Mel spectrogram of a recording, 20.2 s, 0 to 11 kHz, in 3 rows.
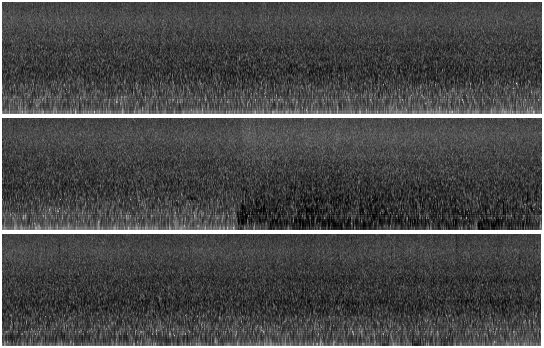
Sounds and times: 6.8s Heavy rain 20.2s
9.7s Thunderstorms 20.2s

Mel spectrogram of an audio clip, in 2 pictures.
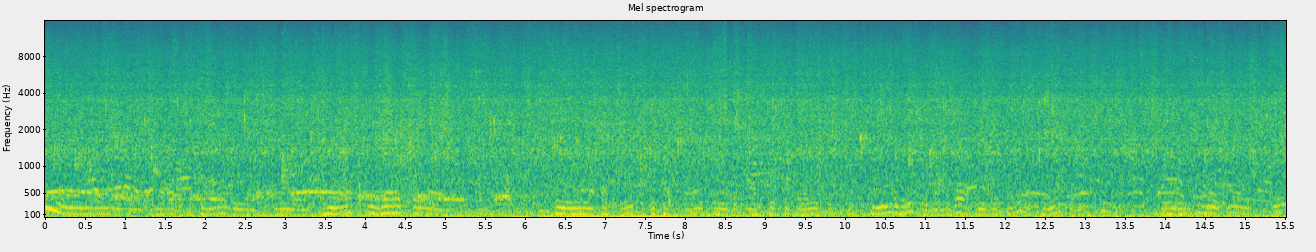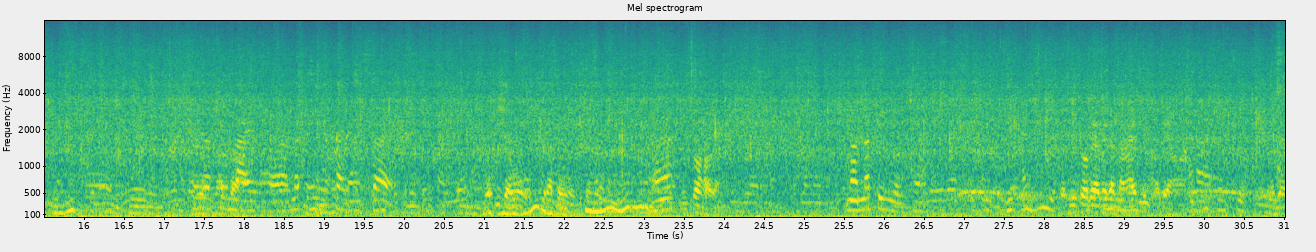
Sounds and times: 0.0s Pigeons call 8.6s
0.0s fountain 31.0s
0.0s people chatting on benches 31.0s
3.9s cars pass 31.0s
12.0s Pigeons call 31.0s

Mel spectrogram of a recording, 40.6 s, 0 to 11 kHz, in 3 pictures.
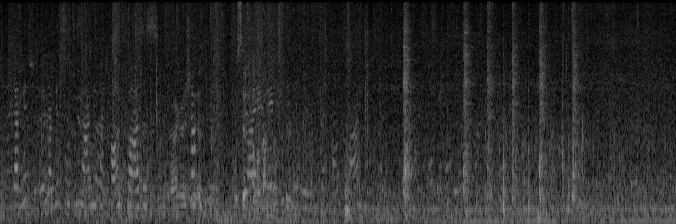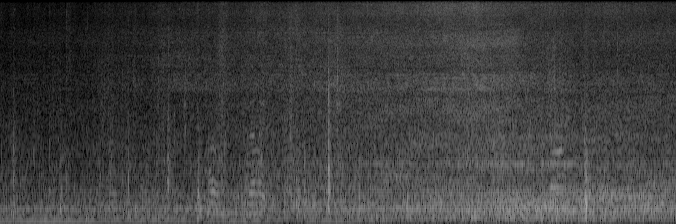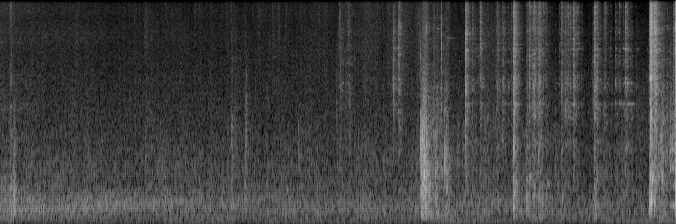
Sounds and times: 31.3s marketeers dismantle their market stalls 40.5s

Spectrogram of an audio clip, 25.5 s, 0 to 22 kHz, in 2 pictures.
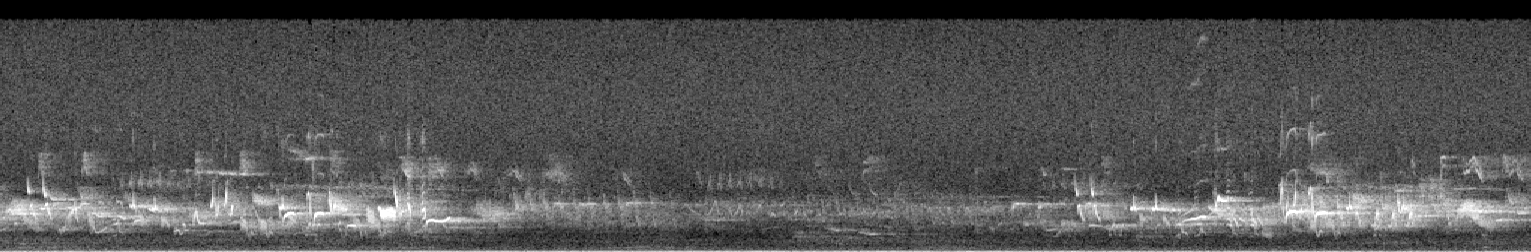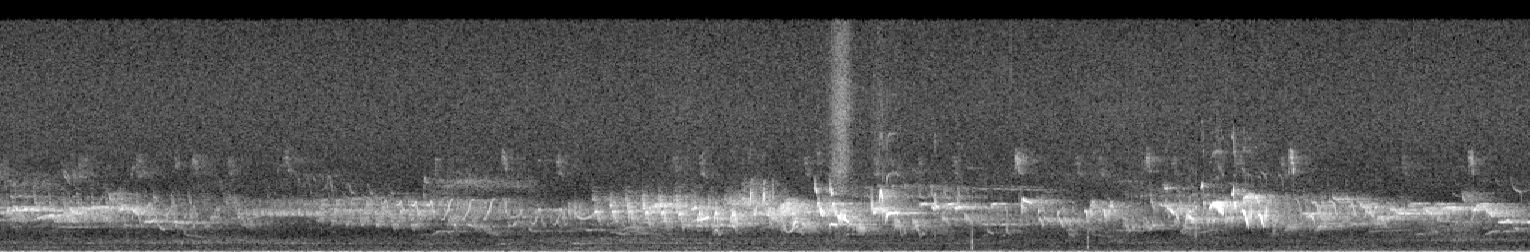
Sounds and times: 16.3s bird calls 23.8s

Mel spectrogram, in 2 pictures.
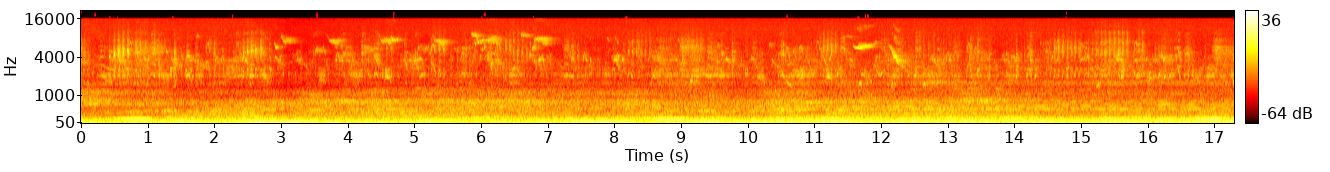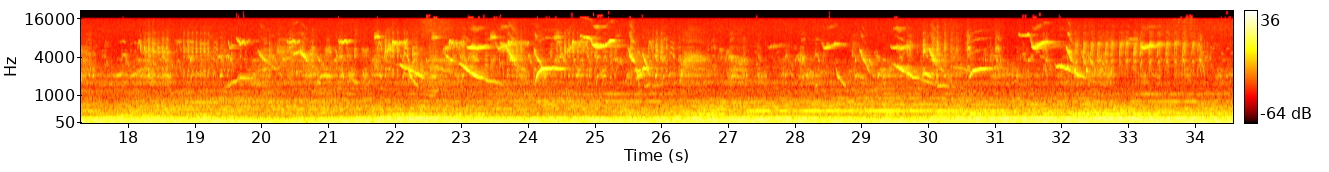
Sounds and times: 0.0s Birds 34.5s

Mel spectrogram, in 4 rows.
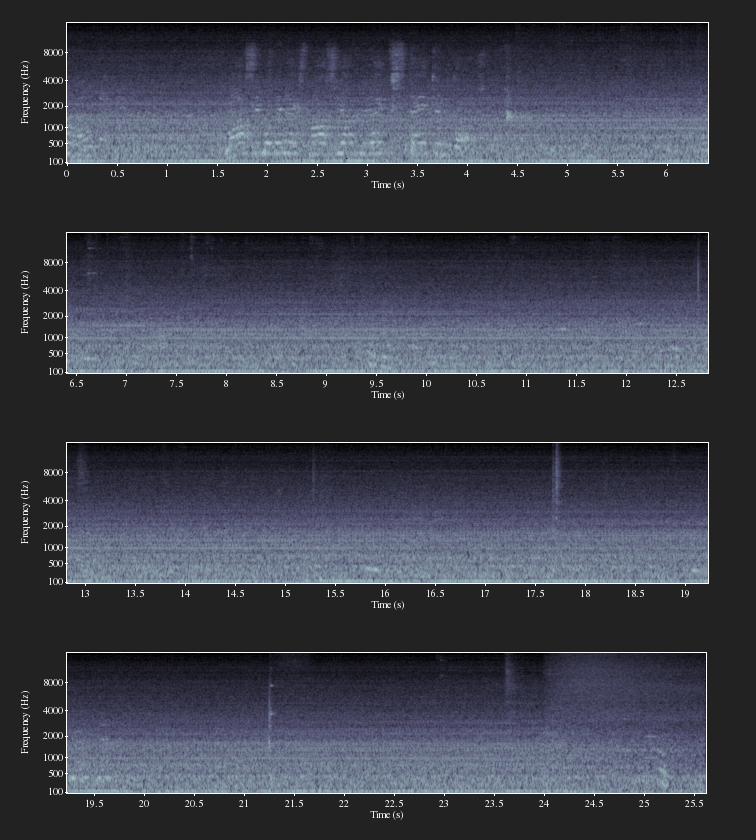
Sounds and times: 0.0s commuters waiting 25.6s
19.8s J train to start moving 25.6s

